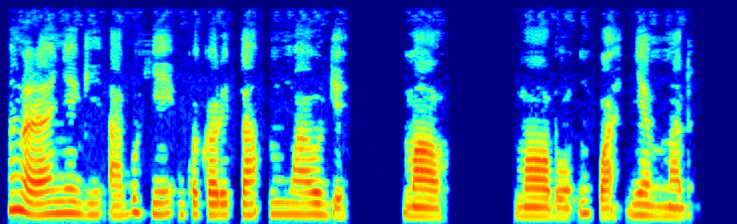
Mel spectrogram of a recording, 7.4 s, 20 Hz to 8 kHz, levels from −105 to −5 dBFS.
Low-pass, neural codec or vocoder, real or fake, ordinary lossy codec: 7.2 kHz; none; real; none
